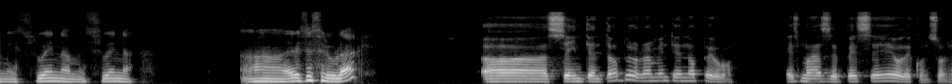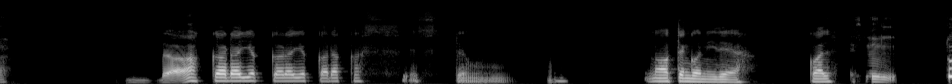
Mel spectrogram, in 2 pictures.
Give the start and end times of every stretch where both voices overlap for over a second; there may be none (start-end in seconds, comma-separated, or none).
none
